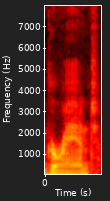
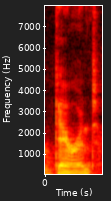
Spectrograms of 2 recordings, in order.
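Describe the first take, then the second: First: Said in the usual way. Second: Garand stressed on the first syllable; proper pronunciation. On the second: Shown as a demonstration. Host corrects himself on the M one name, Garand pronounced like errand. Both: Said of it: "more properly pronounced".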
